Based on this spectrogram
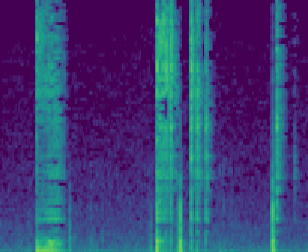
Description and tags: fart poot gas flatulence flatulation explosion noise weird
